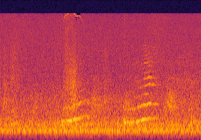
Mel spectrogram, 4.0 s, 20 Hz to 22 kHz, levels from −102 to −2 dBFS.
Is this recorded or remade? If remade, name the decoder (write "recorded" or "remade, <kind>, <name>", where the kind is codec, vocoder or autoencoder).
recorded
